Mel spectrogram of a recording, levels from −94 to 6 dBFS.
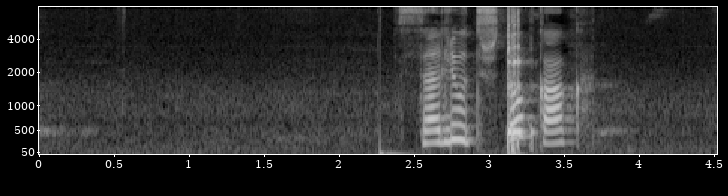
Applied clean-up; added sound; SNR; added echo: none; Burping, eructation; 3 dB; none.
